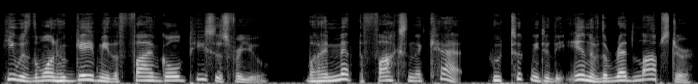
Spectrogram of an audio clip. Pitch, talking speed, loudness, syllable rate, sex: 170 Hz, 265 wpm, -17 LUFS, 5.4 syllables/s, male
